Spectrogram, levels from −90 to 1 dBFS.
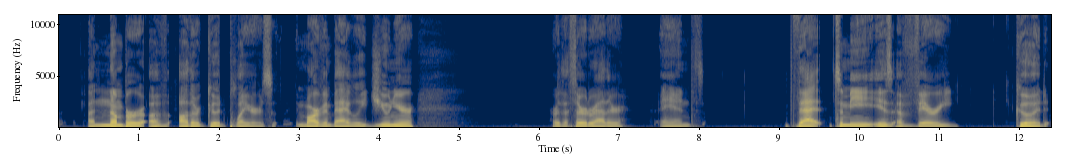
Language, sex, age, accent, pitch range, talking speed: English, male, 20-39, American, 105-125 Hz, 100 wpm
